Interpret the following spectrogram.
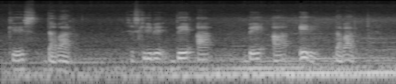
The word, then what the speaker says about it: dabar: Se escribe D-A-B-A-R, dabar, y aparece en Primera de Reyes.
